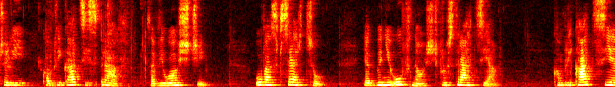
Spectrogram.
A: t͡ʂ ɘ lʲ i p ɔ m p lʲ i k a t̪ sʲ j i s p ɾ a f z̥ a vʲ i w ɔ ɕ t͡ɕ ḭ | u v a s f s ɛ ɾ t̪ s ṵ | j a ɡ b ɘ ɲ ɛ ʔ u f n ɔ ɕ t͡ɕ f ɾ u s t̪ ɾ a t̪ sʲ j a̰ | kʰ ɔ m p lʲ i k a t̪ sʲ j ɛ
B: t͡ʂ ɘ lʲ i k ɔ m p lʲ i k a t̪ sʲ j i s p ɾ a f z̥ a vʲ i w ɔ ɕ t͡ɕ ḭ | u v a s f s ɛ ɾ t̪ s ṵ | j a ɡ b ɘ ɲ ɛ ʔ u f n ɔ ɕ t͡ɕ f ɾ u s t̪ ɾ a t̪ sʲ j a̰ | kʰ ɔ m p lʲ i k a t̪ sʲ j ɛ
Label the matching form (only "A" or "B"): B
